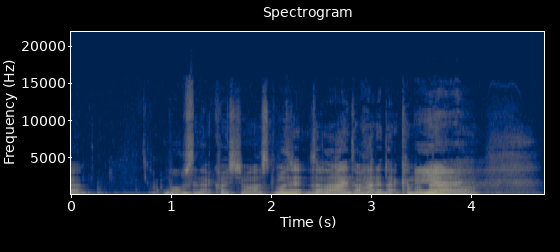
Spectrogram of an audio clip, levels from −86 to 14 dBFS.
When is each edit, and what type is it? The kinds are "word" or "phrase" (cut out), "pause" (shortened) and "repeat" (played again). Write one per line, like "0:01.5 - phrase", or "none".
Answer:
0:01.2 - phrase
0:01.7 - word
0:02.4 - word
